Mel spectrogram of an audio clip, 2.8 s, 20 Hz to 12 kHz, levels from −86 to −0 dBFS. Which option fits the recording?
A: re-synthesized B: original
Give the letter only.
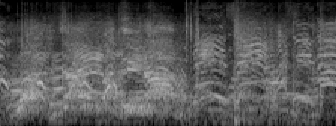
B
